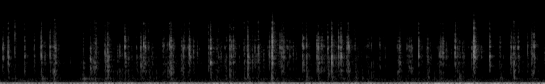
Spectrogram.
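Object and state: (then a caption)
Plastic computer keyboard. Fingertips of the left hand, then both hands, tap the membrane-style keys of a black plastic full-size computer keyboard in fast typing. The result is a rapid, continuous stream of short, dry, bright clicks and taps with no ring, over a steady low hum.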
